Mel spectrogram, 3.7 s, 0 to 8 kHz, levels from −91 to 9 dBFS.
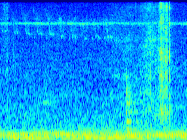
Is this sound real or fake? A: real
